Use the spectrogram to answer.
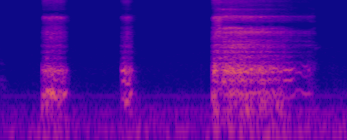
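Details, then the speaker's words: Imitated snoring, the fourth and most dangerous demonstrated type: two snoring breaths, a pause with no breathing, then a large gasping breath, demonstrating sleep apnoea. "有没有？就是呼吸到一半突然没有声音，然后再大喘一口气。这个就是睡眠呼吸中止症，"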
